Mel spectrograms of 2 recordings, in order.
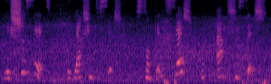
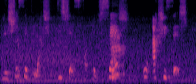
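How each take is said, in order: First: The sentence is spoken at a slow pace. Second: The sentence is spoken at a fast pace. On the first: "quand je dis ça doucement, ça a l'air facile" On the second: "essayons de dire ça plus vite"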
